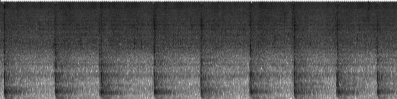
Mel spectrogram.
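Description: Sausage fries in a Ninja Foodi, with steady sizzling broken by regular scraping strokes of a utensil, about eight evenly spaced, close and fairly loud, no talking.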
